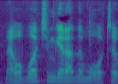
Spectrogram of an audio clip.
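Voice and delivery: ordinary talk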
